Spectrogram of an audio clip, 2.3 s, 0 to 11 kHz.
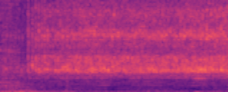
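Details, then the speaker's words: Ribble R872 road bike rear wheel, Chinese 50mm carbon rim, after replacing a broken spoke: fast, even freehub pawl clicking as the wheel spins freely, no rattle or rub; hub healthy, repair done. "it's now spinning nice and through nice around and there's no noise there other than the Hub so there you go guys the back wheel is now repaired"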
